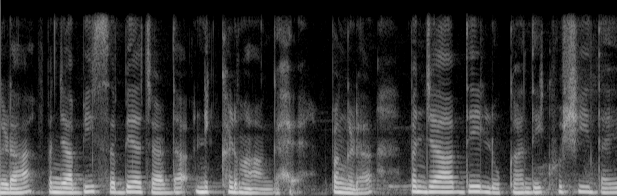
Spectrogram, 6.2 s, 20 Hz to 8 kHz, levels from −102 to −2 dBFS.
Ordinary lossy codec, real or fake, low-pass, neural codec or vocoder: none; real; 7.2 kHz; none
